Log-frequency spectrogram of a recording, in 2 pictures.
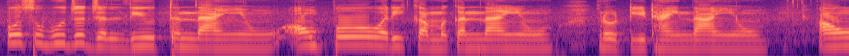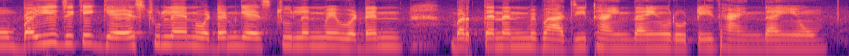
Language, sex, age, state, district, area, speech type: Sindhi, female, 45-60, Madhya Pradesh, Katni, urban, spontaneous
